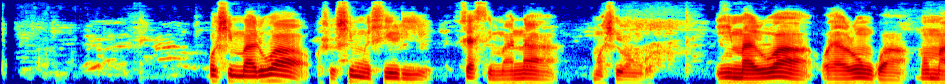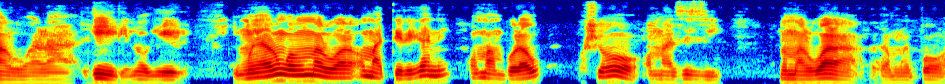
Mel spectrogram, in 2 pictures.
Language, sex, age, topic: Oshiwambo, male, 25-35, finance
